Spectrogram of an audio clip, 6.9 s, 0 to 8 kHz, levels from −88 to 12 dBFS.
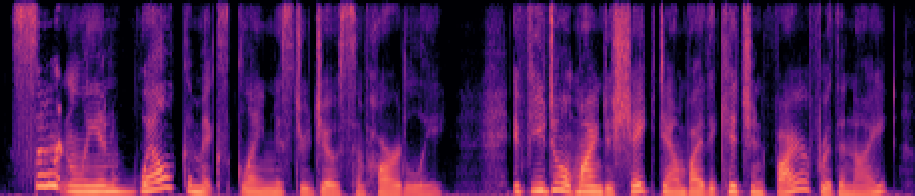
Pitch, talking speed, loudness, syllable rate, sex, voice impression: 215 Hz, 175 wpm, -16 LUFS, 5.2 syllables/s, female, very feminine, slightly adult-like, thin, tensed, powerful, bright, soft, very clear, fluent, slightly raspy, slightly cute, cool, intellectual, very refreshing, sincere, calm, very friendly, very reassuring, very unique, elegant, wild, sweet, very lively, kind, slightly intense, light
